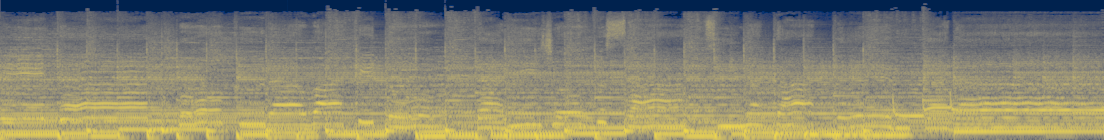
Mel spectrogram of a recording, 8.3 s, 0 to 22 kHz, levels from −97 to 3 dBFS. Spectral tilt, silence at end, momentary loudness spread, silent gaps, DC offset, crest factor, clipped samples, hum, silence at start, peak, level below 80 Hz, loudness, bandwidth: -6 dB/octave; 0 s; 1 LU; none; under 0.1%; 8 dB; under 0.1%; none; 0 s; 0 dBFS; -20 dBFS; -9 LUFS; 16.5 kHz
